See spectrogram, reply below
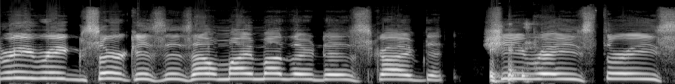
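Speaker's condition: Parkinson's disease; diagnosed at age 35; struggling with Parkinson's currently, having big issues; clear on good days, slurred words when off, intelligibility varies between episodes

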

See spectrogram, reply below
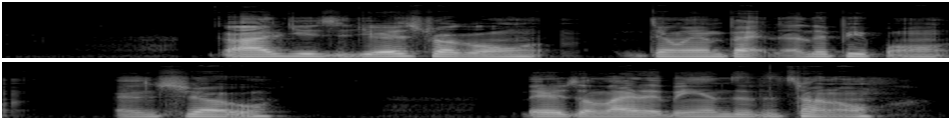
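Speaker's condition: Cerebral palsy; speech problem due to cerebral palsy

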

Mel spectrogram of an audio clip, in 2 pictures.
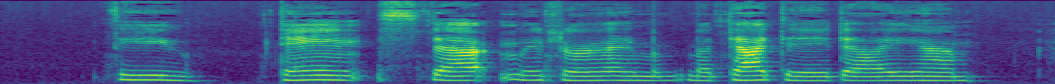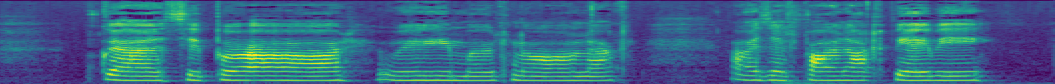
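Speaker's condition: Down syndrome; speech therapist miss leah

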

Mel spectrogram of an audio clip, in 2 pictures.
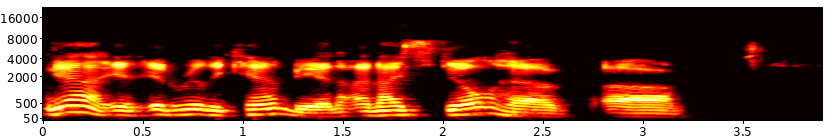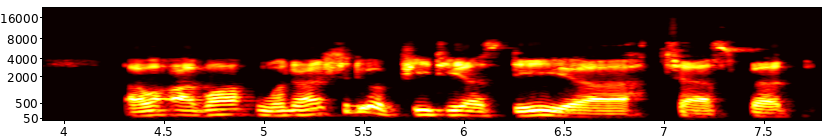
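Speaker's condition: Bilateral cleft lip and palate, severe; congenital bilateral cleft lip and palate, most serious case in British Columbia at birth, facial disfigurement; describes self as facially disfigured and vocally distorted; voice very distorted in childhood, hardly understandable, huge palate cleft, singing helped develop voice

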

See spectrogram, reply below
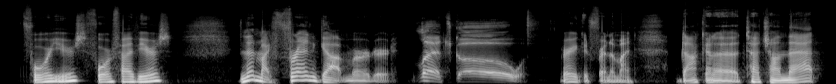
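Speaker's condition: No condition

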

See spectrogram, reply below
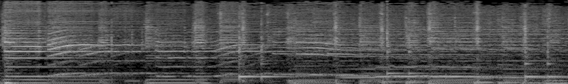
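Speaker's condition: No condition

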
